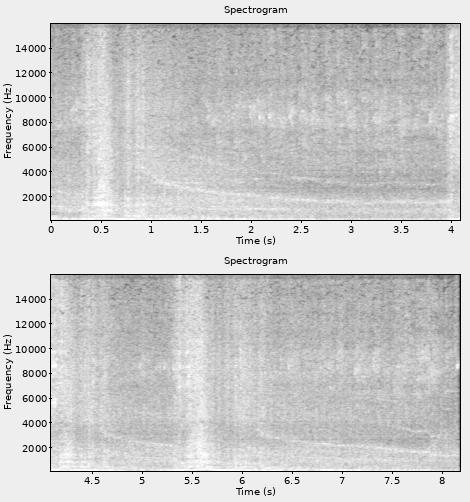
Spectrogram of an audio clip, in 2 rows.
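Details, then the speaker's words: 2000 Honda Valkyrie GL1500C, warmed up, non-stock exhaust with crossover pipe; revs rise and fall with sharp backfire pops from the left exhaust as throttle opens to midrange, typical of a lean mixture. "That backfire is pretty hideous. It seems like when I put my hand down, it's coming from this left exhaust, left-hand side."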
